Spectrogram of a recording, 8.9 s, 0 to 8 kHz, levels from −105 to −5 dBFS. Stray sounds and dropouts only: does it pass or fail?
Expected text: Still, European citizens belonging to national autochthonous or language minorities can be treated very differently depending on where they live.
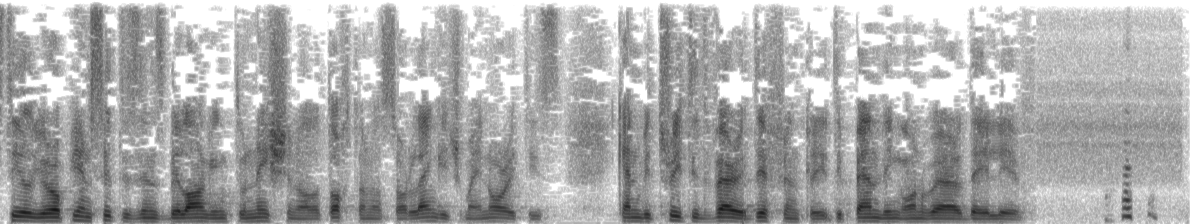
fail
